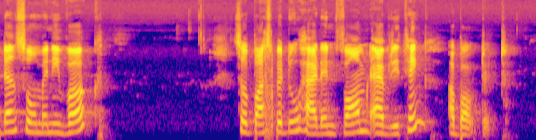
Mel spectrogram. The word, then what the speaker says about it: Passepartout: Passepartout is there, but iski pronunciation, true pronunciation is there, Passepartout.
